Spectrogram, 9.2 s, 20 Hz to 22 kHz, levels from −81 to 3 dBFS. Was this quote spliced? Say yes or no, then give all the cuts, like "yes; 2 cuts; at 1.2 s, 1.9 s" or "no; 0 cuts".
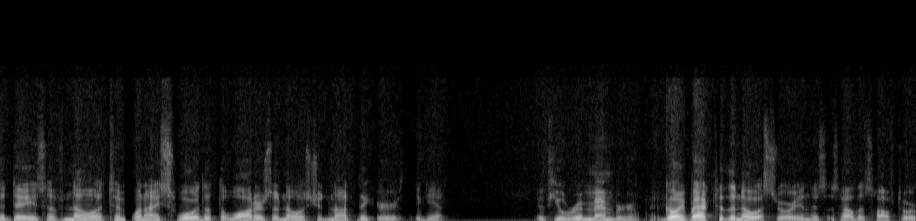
yes; 2 cuts; at 1.2 s, 3.6 s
